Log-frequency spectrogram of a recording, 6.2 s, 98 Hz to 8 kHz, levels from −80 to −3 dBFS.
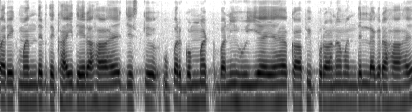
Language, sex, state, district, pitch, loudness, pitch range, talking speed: Hindi, male, Chhattisgarh, Kabirdham, 145 Hz, -13 LUFS, 140-150 Hz, 185 wpm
